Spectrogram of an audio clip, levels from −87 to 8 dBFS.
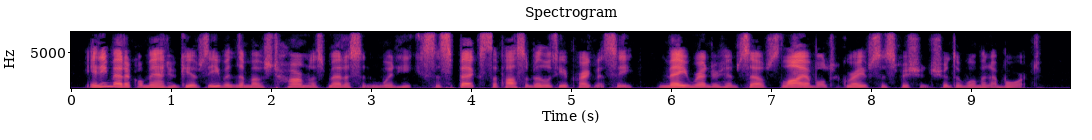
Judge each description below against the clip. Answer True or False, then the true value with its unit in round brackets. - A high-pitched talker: False (160 Hz)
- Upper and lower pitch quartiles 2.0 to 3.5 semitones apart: False (4.2 semitones)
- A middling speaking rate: True (170 wpm)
